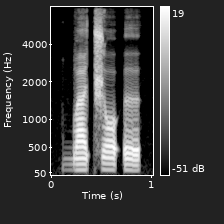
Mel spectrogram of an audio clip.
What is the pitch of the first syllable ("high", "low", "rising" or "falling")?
low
